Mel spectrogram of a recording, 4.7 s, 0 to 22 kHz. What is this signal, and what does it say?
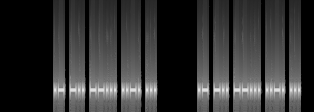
Morse code, heard as a keyed tone, about 40 wpm, 700 Hz. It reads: AD7FS AD7FS
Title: USA Call Signs - 5 Characters - Repeated 2x - 40wpm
